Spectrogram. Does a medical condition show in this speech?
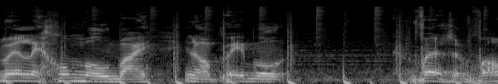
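Yes: motor neurone disease.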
